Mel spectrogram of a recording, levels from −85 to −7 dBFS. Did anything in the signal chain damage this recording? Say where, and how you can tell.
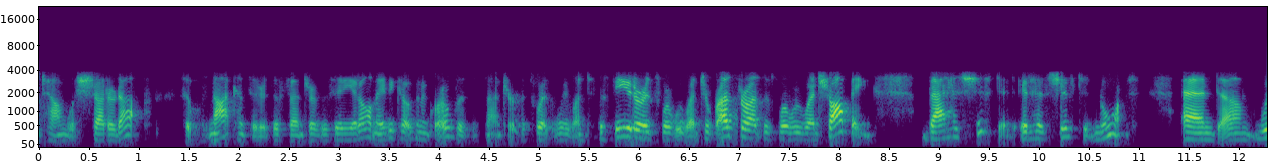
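Yes. At the codec stage, G.729 at 8 kbit/s rebuilds speech from a filter and pulses, leaving 300 Hz to 3.4 kHz audio that sounds plainly rough and synthetic.

On the network, VoIP packet loss was concealed by the speech codec at 1.53–1.65 s before "not considered the center", 4.76–4.85 s after "was the", and 6.93–7.01 s before "it's where we went". The decoder stretched its last frame into a fading buzzy tone or coloured noise.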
